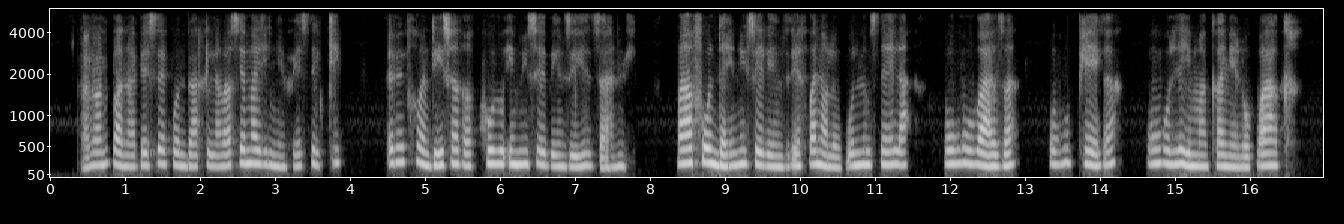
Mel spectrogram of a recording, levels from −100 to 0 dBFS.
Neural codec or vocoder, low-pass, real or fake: codec, 16 kHz in and 24 kHz out, 0.8 kbps, FocalCodec, streaming, 65536 codes; 5.4 kHz; fake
